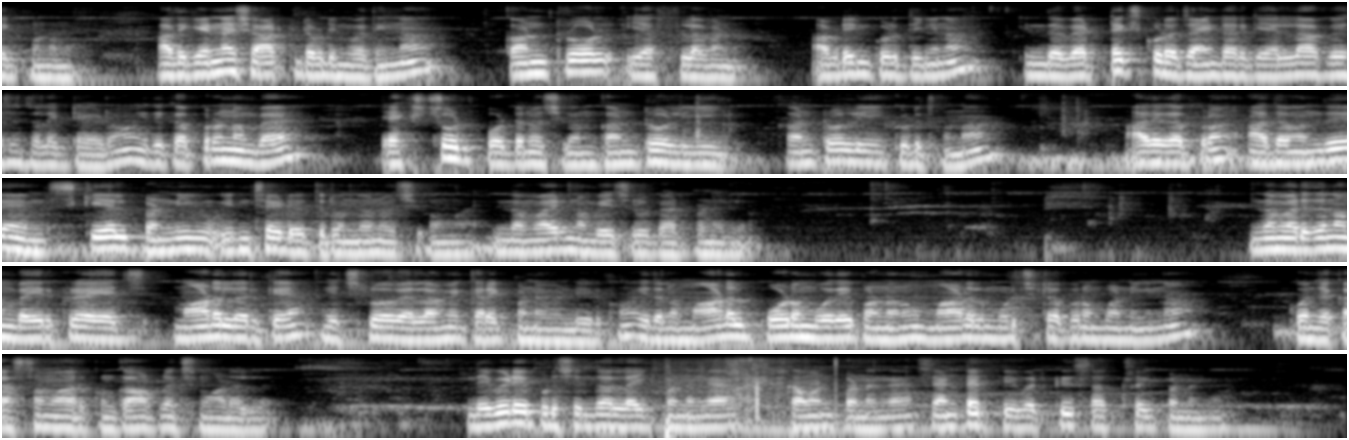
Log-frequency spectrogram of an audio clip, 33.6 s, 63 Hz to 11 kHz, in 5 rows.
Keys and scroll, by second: 3.9 ctrl+F11, 10.9 ctrl+e, 12.8 r.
